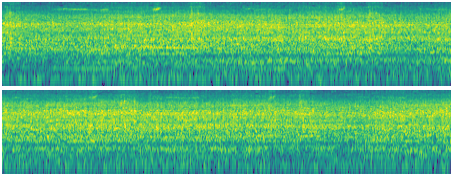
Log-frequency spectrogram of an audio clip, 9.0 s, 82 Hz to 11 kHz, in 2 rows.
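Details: 2009 Freightliner Cascadia with Detroit DD15 diesel, over 800,000 miles, at idle: lumpy, uneven chug under a loud steady rumble; has idled like this since purchase, shop said it is normal, cause unclear.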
